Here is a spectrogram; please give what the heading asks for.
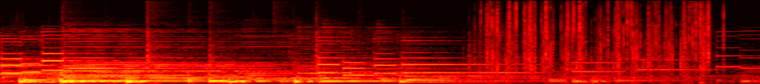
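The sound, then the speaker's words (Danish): Crinkly rustling of a plastic snack bag of cinnamon puffs, a dense burst of crackles in the second half, heard over steady sustained tones that run through the whole clip. “Det er lyden af en kanelgiflepose.”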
